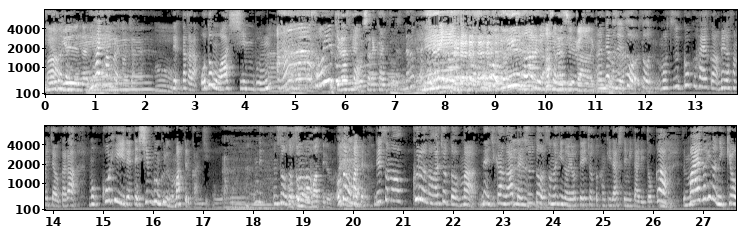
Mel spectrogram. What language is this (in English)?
Japanese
